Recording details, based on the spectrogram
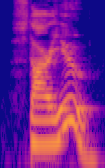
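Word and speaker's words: Staryu: you and he'll give you a gentle slap star U star U is pronounced star u because it's a star spinning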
